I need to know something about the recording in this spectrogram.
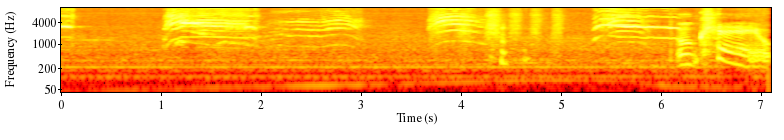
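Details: Kittens seeking their owners' attention give a run of drawn-out and short meows, some overlapping, ending in a sharp, strained cry, with faint rustling indoors.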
